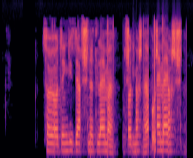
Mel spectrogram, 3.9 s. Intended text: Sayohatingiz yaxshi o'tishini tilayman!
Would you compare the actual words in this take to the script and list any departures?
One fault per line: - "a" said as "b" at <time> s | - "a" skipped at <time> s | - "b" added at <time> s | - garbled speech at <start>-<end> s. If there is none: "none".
- "yaxshi" skipped at 1.6 s
- garbled speech at 2.5-3.7 s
